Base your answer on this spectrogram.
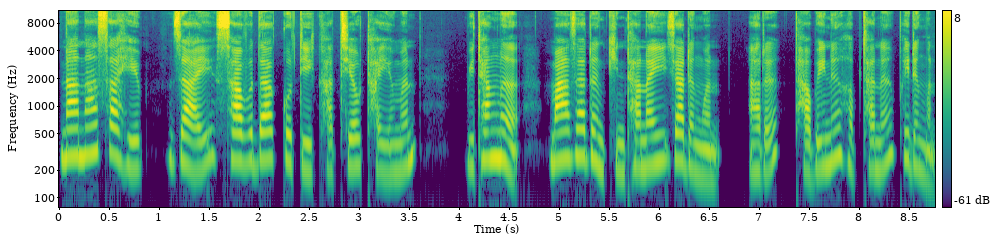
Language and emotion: Bodo, neutral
